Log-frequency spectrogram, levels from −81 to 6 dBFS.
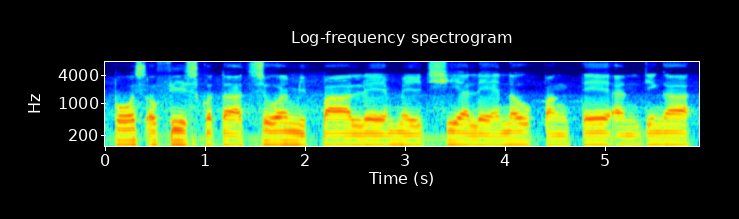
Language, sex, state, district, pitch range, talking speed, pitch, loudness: Mizo, male, Mizoram, Aizawl, 105-120 Hz, 120 wpm, 115 Hz, -16 LUFS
